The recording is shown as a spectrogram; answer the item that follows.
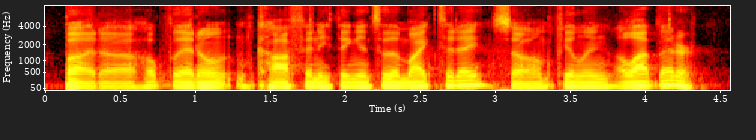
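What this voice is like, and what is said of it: Slightly nasal, congested voice. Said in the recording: “I just got over a sickness. I feel like my voice is a little nasally”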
